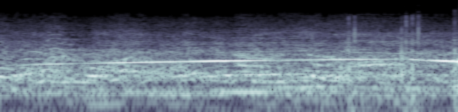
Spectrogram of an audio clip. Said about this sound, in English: Oh, the police. Did something happen? Don't the sirens sound really close?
